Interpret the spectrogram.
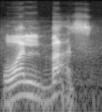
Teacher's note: با کے ساتھ الف پر جزم آ گیا تو حمزہ بن گیا، حمزہ جھٹکے سے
